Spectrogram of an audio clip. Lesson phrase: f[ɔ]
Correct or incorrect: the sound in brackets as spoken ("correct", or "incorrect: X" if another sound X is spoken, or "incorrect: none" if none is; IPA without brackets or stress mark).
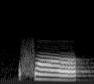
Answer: correct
